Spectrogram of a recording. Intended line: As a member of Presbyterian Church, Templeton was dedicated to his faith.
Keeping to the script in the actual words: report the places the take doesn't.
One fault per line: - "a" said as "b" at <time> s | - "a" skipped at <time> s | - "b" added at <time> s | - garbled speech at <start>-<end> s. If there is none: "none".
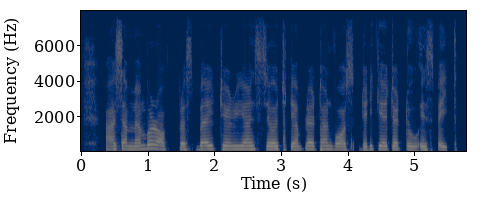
none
